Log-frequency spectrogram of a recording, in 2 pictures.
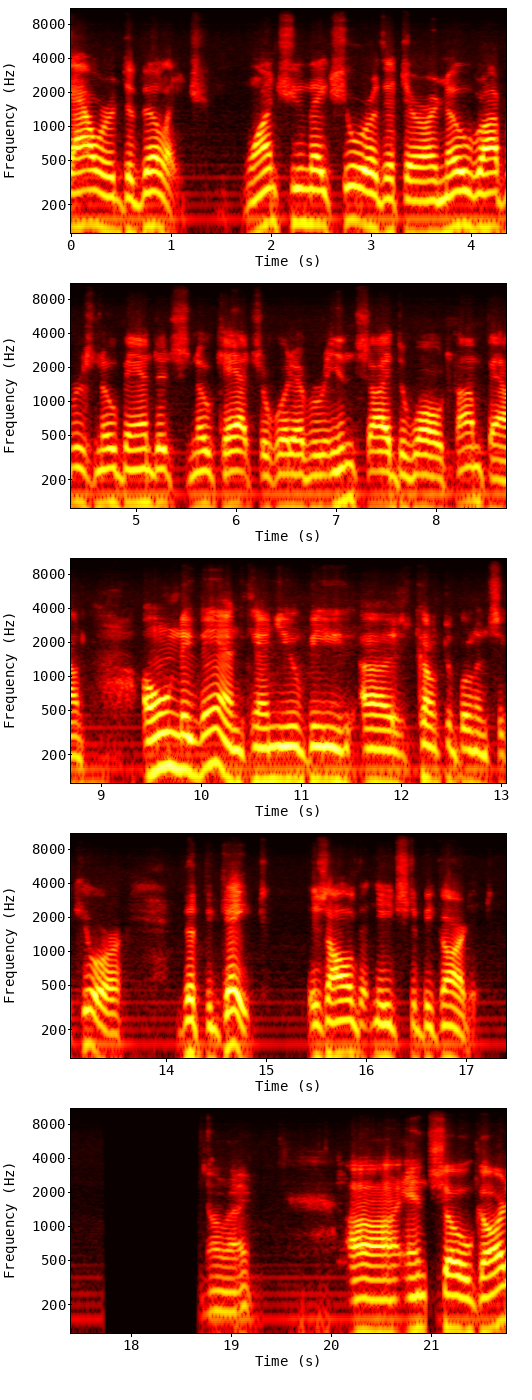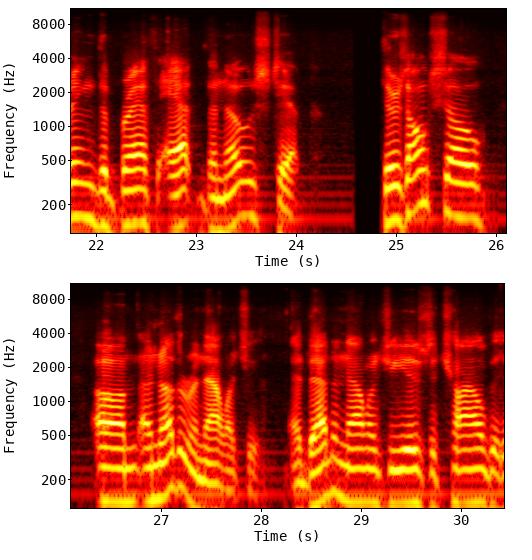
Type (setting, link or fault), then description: link, video call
